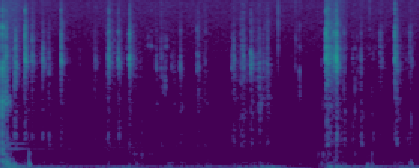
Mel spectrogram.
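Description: Near silence with faint computer-keyboard typing and clicks, a slightly louder cluster of keystrokes a little past three seconds in.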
